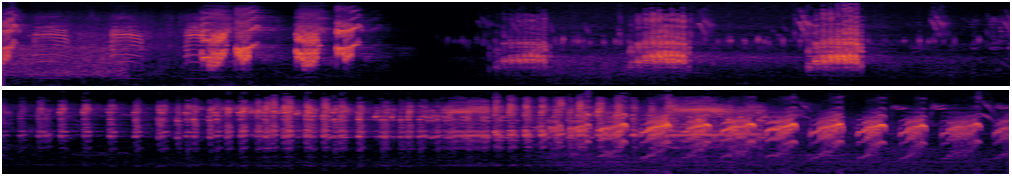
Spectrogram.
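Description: Wild birds calling: a few short, loud calls in the first half, then a long, fast chattering trill that builds and ends in a run of quick, repeated rising notes.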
